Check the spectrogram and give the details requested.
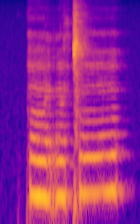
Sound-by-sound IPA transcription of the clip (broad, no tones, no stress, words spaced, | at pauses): kõrõǀũː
